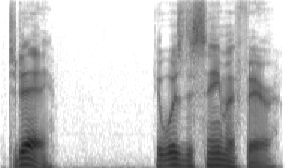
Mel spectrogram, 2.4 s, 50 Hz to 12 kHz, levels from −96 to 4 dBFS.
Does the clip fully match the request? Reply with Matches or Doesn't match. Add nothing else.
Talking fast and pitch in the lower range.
Doesn't match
